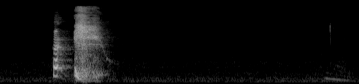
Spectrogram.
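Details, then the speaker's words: Person with allergies and a runny nose: a single sharp sneeze with a brief inhaled lead-in, then quiet; an ordinary sneeze. "The sneezes are scaring the cat. Darn it. My nose is running so bad."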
